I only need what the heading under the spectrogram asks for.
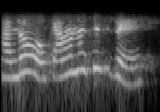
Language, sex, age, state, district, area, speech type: Bengali, female, 30-45, West Bengal, Purulia, urban, conversation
